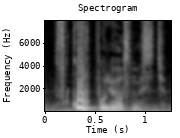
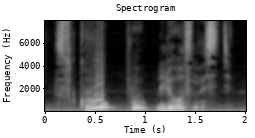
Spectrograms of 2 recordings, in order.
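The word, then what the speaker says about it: скрупулёзность: Слово «скрупулезность» созвучно с русским словом «крупа» – «скрупой», то есть «по крупинке», а значит произносится как «скрупулезность», «скрупулезный».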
